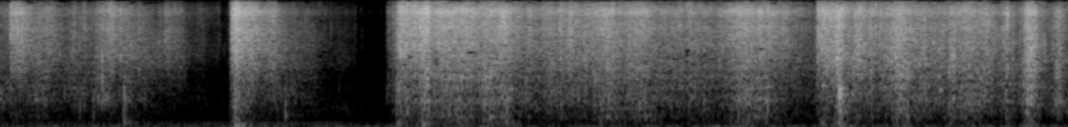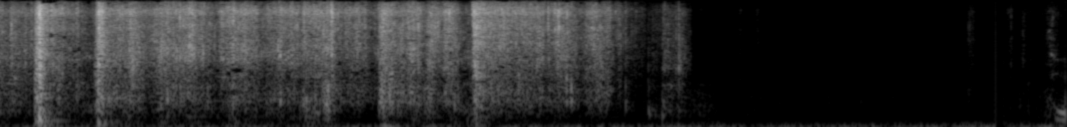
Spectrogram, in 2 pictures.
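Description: Aluminium foil crinkling and crumpling as it is folded by hand around a rock sample. It starts with a few light crinkles, becomes a dense crackle about two seconds in, and stops shortly before the end.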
